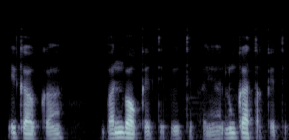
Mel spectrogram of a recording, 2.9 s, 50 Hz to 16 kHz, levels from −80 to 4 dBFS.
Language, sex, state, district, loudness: Wancho, male, Arunachal Pradesh, Longding, -22 LUFS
